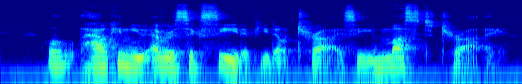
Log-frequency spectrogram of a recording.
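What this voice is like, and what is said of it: D&D villain character voice. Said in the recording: “Why are you talking in this voice? ... Why are you doing a D&D villain voice?”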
